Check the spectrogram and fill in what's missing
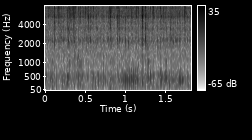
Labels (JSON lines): {"label": "biophony", "recorder": "HydroMoth"}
